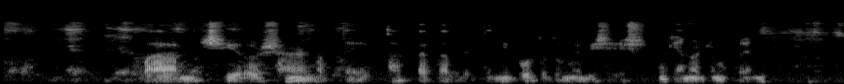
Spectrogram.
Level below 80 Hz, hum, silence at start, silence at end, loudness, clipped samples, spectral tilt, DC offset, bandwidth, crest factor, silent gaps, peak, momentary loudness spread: -72 dBFS; none; 0.05 s; 0 s; -32 LUFS; under 0.1%; -3.5 dB/octave; under 0.1%; 8.2 kHz; 24 dB; none; -10 dBFS; 18 LU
